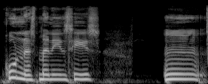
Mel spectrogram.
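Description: A young woman from Finland co-hosting a podcast, chatting quickly and lively with casual fillers. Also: on the high side, no echo, studio quality. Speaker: podcast co-host. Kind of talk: casual chat.

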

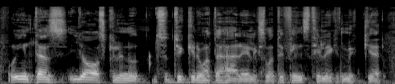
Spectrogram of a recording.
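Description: A man's voice: low-pitched, slight background noise. A man in casual podcast chat, talking hesitantly with many fillers and restarts. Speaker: podcast co-host.

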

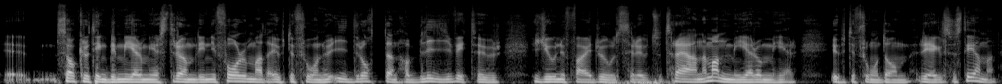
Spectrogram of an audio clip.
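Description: A man's voice: fairly low pitch, steady tone, darkish tone, no echo, clean studio sound. A middle-aged man co-hosting a podcast, explaining his views at length in a casual chat, firm and full of restarts. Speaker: podcast co-host.

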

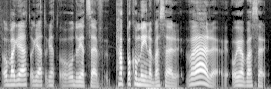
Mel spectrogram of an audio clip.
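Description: A man's voice: on the high side, clear, resonant tone, no room sound, clean studio sound. A young man, a guest and author, telling a personal story in casual conversation with many fillers.

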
